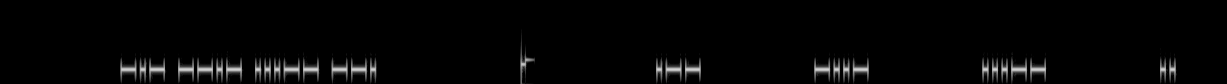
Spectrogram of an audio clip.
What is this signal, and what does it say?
Morse code, heard as a keyed tone, about 25 wpm, spaced as for 11 wpm, 700 Hz. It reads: KQ3G WX3I
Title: USA Call Signs - 4 Characters - 8x Character Spacing - 25wpm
